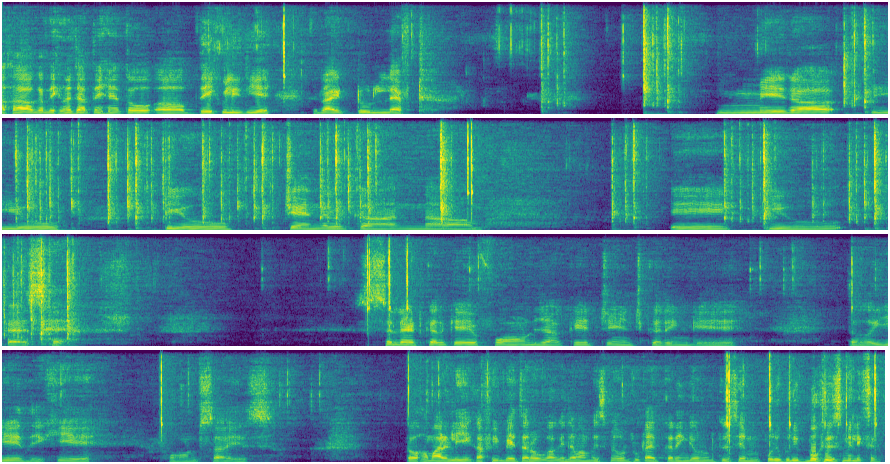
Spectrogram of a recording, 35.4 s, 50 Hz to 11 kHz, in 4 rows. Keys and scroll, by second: 6.7 space, 8.6 space, 10.3 space, 12.2 space, 13.3 space, 15.2 space, 16.4 space, 17.5 space, 18.1 space.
